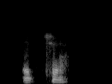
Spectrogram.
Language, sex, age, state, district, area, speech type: Urdu, male, 18-30, Delhi, East Delhi, urban, conversation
